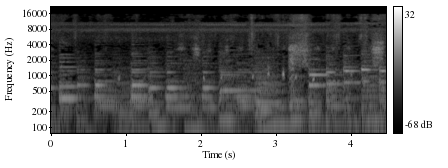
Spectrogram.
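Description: Background music: a melody of short, stepping notes over a bass line, with a brief hiss about three seconds in.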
